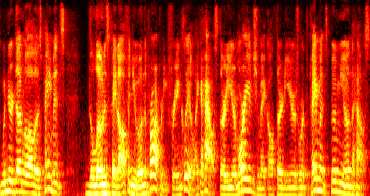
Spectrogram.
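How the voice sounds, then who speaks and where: Speaking with a Southern US accent, a man uses lively intonation in a somewhat breathy voice. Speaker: real estate investing educator. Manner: casual explanatory.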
